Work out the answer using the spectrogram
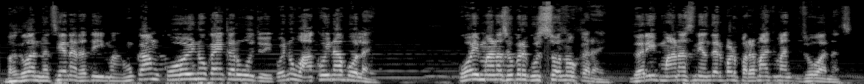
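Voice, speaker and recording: Faint music plays behind a middle-aged monk whose voice sits high and runs a little fast and bright. His religious discourse is full of anecdotes and acted-out quotes, his voice rising and dropping as he tells the stories.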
